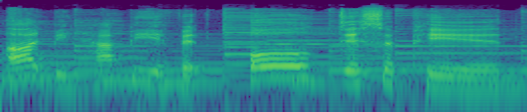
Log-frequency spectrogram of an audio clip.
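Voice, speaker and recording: A woman's voice: fairly low pitch, very animated, moderate pace, pitched above the performer's own voice. A woman voicing a sulky, complaining young boy in a children's storybook. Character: sulky young boy who dislikes the bush. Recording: guitar music behind voice.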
